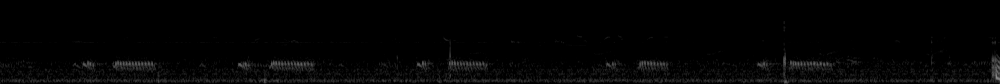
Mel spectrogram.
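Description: A faint bird call in the bush: a short note followed by a longer one, repeated about every second and a half.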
